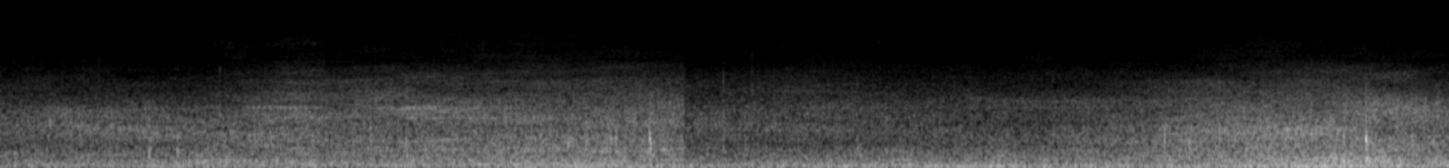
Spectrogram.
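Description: Cars driving slowly past on a street: engine and tyre noise swelling as each passes close, loudest near the end.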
